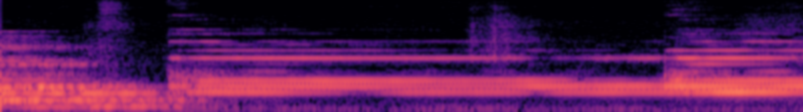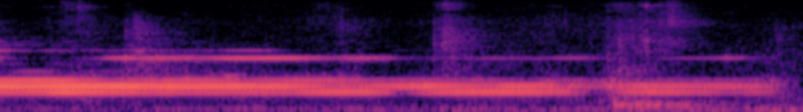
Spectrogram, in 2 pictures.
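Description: The last of a sung chant fades, then a pipe organ holds two steady sustained chords, the second entering about three seconds in; the chords stop near the end.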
